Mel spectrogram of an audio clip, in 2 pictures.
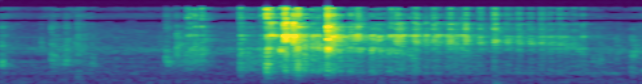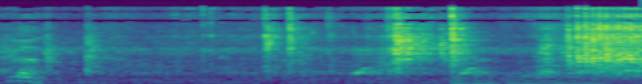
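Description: LeapFrog Pick Up and Count toy vacuum pushed over a wooden floor. Its plastic wheels and the little balls in its clear chamber click and rattle, in a burst about a second in and again near the end.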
